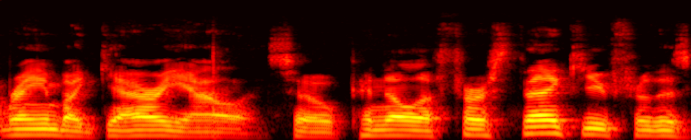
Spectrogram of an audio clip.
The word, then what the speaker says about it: Manila: kind of like spelled like Manila but it's pronounced penilla made a gift to the channel for me to do this song song's about Rain by Gary Allen so Panela first thank you for this gift and here's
